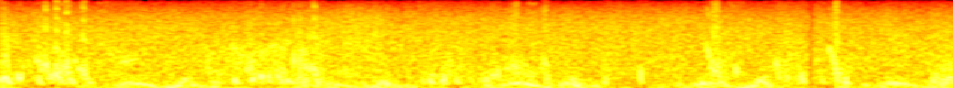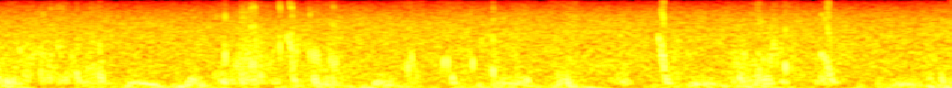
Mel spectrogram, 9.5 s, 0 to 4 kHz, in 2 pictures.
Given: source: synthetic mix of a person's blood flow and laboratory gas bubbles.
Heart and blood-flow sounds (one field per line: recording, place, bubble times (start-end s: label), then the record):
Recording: Doppler ultrasound of blood flow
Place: precordium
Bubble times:
0.00-0.72 s: bubbles
1.01-1.77 s: bubbles
2.08-2.78 s: bubbles
3.00-3.08 s: bubbles
3.17-3.25 s: bubbles
3.50-3.73 s: bubbles
3.86-4.30 s: bubbles
4.63-5.36 s: bubbles
5.83-6.49 s: bubbles
6.77-6.89 s: bubbles
6.95-7.28 s: bubbles
7.33-7.45 s: bubbles
7.52-7.66 s: bubbles
7.82-7.93 s: bubbles
8.02-8.19 s: bubbles
8.39-8.76 s: bubbles
8.83-8.99 s: bubbles
9.37-9.53 s: bubbles
From the record:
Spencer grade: 3 (all of the cardiac periods contain showers or single bubble signals, but not dominating or overriding the cardiac motion signals)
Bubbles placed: only in the low amplitude regions of the cardiac cycle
